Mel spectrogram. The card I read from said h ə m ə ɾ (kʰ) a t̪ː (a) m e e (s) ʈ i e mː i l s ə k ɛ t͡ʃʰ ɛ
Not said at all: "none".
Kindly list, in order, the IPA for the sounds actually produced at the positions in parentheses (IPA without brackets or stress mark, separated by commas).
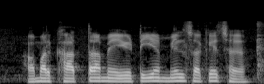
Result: kʰ, a, none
